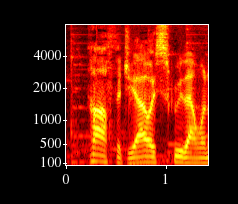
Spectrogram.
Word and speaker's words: autophagy: Autophagy? Autophagy.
